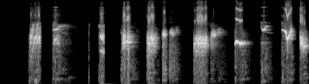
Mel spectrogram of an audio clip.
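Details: Jongkangan singing a rich, full song with sharp bursts: a quick run of short, bright whistled chirps and piping notes, about a dozen in three seconds, some sliding up or down. Nothing else is heard.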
